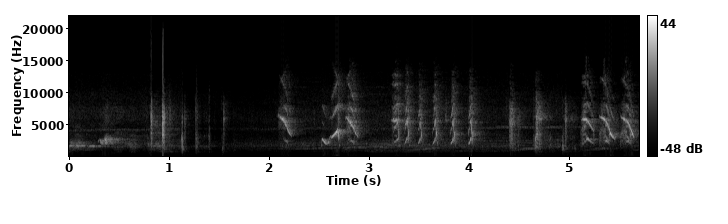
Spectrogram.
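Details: White-rumped shama in an over-excited outburst, stirring up birds kept in the same house: a low whistle, scattered sharp clicks, then bursts of high chirps and rapid ticking notes.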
